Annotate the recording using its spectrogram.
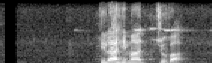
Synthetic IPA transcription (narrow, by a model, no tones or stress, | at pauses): t̪ilaɦimad͡zuba̰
